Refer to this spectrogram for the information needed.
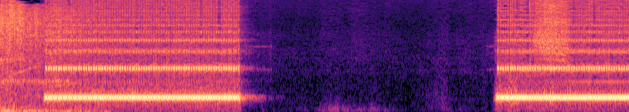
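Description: A phone call ringing on the line: a steady, buzzy ringback tone sounds for about two seconds, falls silent for a few seconds, then starts again. No one speaks.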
